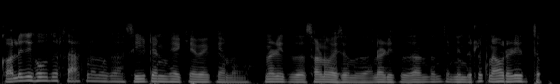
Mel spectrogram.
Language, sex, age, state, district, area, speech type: Kannada, male, 18-30, Karnataka, Gulbarga, rural, spontaneous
